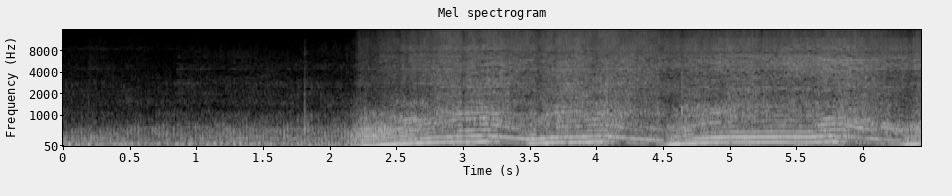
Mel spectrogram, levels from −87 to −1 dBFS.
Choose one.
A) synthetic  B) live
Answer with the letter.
A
